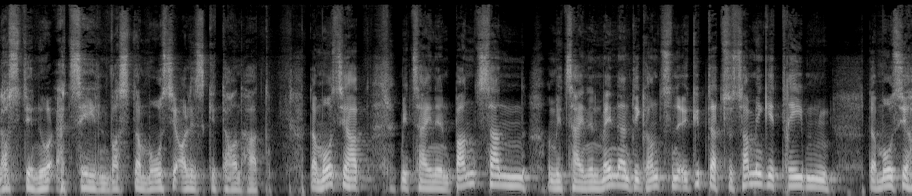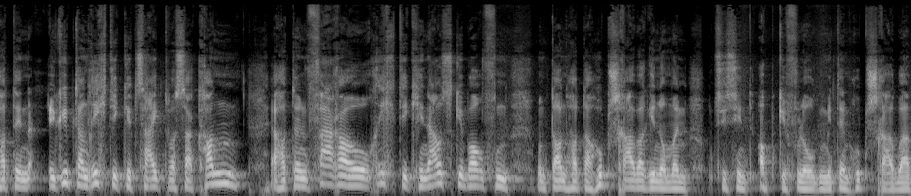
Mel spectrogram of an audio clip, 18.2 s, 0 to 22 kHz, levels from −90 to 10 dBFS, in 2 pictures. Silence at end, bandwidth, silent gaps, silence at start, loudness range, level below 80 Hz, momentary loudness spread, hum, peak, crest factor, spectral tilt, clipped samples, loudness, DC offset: 0 s; over 20 kHz; none; 0 s; 2 LU; -46 dBFS; 7 LU; none; 0 dBFS; 18 dB; -5.5 dB/octave; under 0.1%; -18 LUFS; under 0.1%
